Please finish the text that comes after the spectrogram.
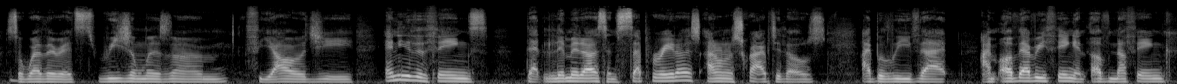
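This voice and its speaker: A man in his thirties from the United States, an investor guest talking reflectively in an interview, in a measured way with repeated starts. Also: mid-range voice, steady tone, gravelly, smooth, dry recording. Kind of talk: conversational interview.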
